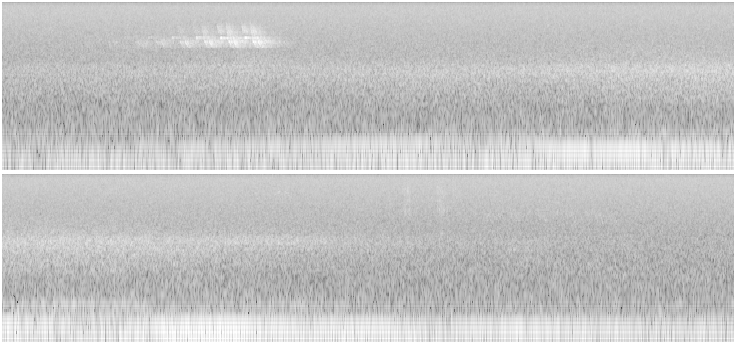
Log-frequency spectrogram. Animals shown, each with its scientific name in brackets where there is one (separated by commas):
Ovenbird (Seiurus aurocapilla)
